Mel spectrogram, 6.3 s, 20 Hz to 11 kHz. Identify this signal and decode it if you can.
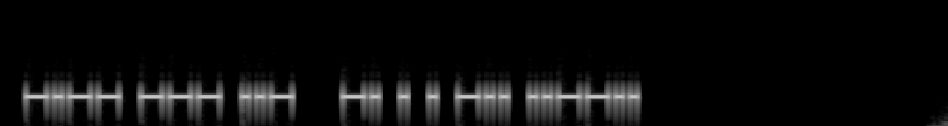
Morse code, heard as a keyed tone, about 25 wpm, 700 Hz. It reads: YOU NEED?
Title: Sentences from Top 1000 Words - Review Part 2 - 25wpm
